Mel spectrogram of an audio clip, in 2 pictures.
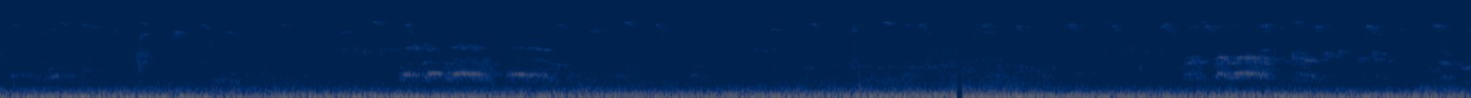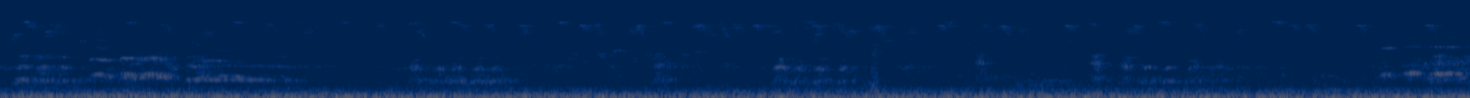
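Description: Birds: a rapid, continuous run of short high chirps, with lower calls of chickens lasting about a second every few seconds, over a steady low rumble.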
